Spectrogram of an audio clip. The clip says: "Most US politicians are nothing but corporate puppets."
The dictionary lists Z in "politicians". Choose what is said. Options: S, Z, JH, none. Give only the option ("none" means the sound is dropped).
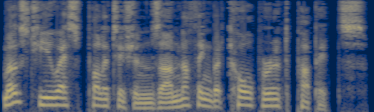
Z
